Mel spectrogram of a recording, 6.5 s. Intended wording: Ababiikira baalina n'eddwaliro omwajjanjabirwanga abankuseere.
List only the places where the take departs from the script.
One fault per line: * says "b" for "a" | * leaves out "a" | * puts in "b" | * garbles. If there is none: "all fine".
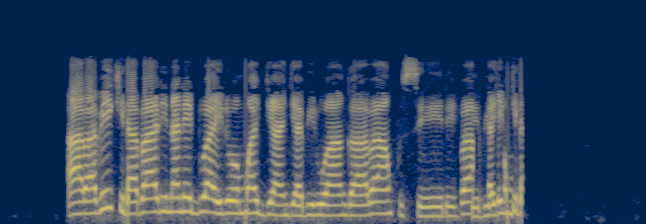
* garbles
